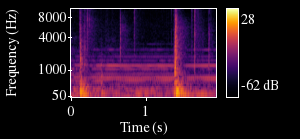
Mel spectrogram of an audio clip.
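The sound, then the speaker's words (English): Two dull thuds sound at the door as a father arrives home, spaced just over a second apart over a faint, steady tonal background. “Ah, there's your father at the door.”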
